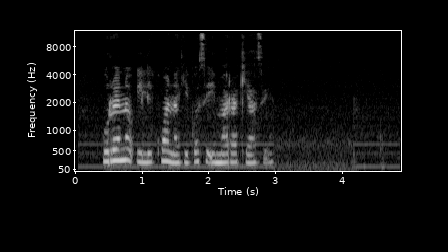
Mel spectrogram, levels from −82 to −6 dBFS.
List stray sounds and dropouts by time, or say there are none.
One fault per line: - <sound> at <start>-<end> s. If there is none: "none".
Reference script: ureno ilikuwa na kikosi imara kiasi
none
